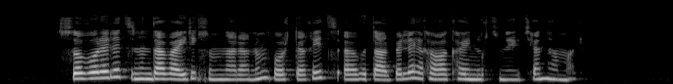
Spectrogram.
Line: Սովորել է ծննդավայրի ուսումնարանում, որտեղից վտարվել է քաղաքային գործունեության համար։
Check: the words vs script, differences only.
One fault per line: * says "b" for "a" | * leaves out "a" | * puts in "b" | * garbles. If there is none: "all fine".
all fine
